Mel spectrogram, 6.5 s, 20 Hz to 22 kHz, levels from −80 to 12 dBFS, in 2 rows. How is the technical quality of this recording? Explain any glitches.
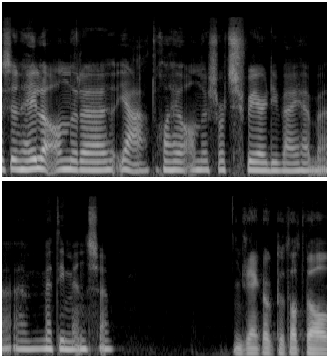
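Nothing in the recording stood out as a technical problem on listening.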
